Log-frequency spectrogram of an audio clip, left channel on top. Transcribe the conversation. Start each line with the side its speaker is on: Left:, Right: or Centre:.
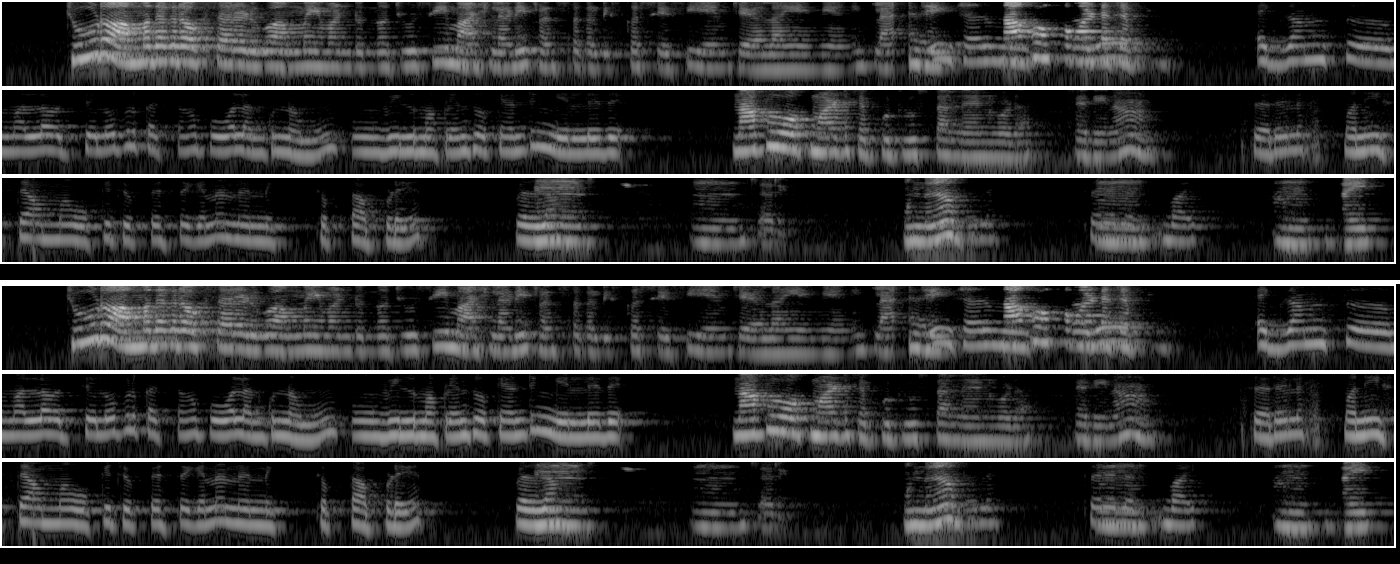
Left: చూడు అమ్మ దగ్గర ఒకసారి అడుగు అమ్మ ఏమంటుందో చూసి మాట్లాడి ఫ్రెండ్స్ దగ్గర డిస్కస్ చేసి ఏం చేయ్యాలా ఏమి అని ప్లాన్
Right: సరే
Left: చెయ్యి
Right: ఈసారి మ్మ్
Left: నాకు ఒక
Right: అదే
Left: మాట చెప్పు
Right: ఎగ్జామ్స్ మళ్ళా వచ్చే లోపల ఖచ్చితంగా పోవాల అనుకున్నాము వీళ్ళు మా ఫ్రెండ్స్ ఓకే అంటే ఇంకెళ్ళేదే
Left: నాకు ఒక మాట చెప్పు చూస్తాను నేను కూడా సరేనా
Right: సరే లే మనీ ఇస్తే అమ్మ ఓకే చెప్పేస్తే నీ నేను చెప్తా అప్పుడే వెళ్దాం
Left: ఉమ్, ఉమ్, సరే ఉందినా
Right: సరే లే సరేలే
Left: ఉమ్,
Right: బాయ్
Left: ఉమ్, బై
